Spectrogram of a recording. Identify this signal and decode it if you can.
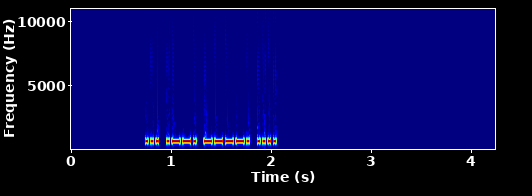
Morse code, heard as a keyed tone, about 46 wpm, 700 Hz. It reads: SP9H
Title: DXCC-100 Call Signs - 4 Characters - Repeated 3x - 45wpm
